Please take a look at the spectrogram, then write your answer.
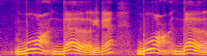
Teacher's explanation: ain dia lebih ditekan ke pangkal tenggorokan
